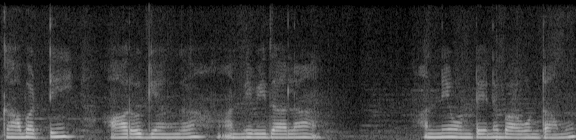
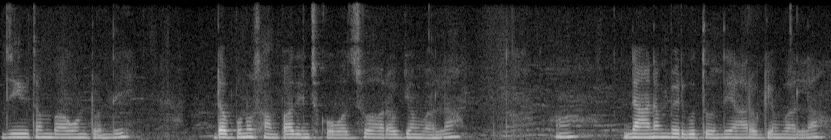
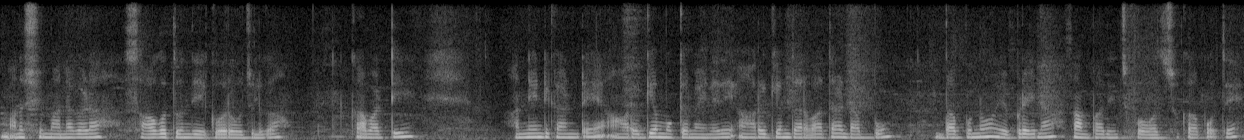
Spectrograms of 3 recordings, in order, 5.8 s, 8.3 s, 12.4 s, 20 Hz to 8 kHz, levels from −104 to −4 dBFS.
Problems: none marked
